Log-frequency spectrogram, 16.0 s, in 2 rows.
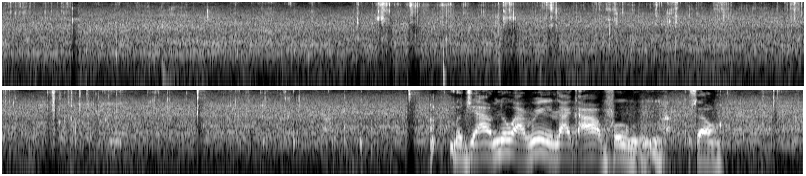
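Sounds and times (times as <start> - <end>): chewing with mouth clicks: 0.0 - 12.4.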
